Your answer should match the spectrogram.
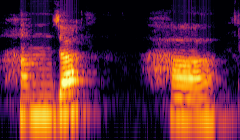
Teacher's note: یہ جو ہے ہمارے سینے کی طرف حلق ہے، اس سے ادا ہوتا ہے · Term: اقصی حلق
